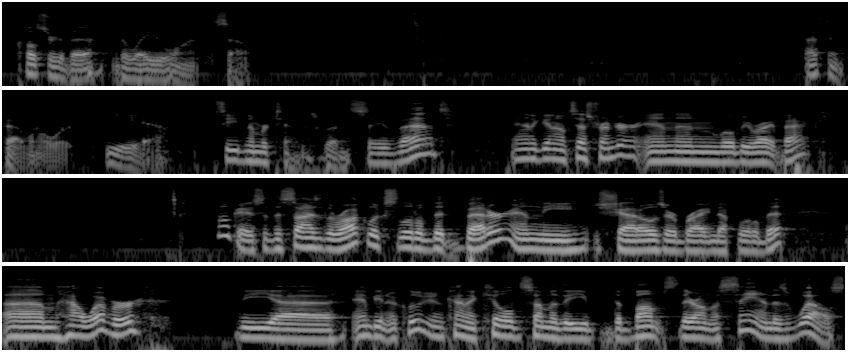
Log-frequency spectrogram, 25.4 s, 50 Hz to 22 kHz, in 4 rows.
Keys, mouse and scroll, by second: 1.1 click, 1.6 click, 2.6 click, 3.4 click, 4.3 click, 5.2 click, 8.7 ctrl+s.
